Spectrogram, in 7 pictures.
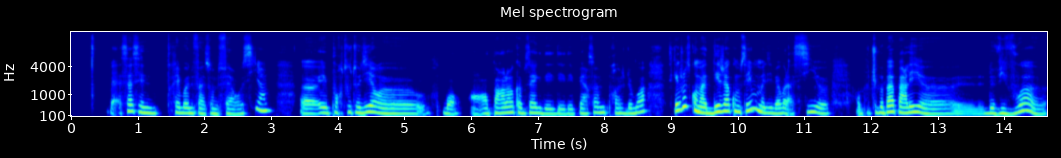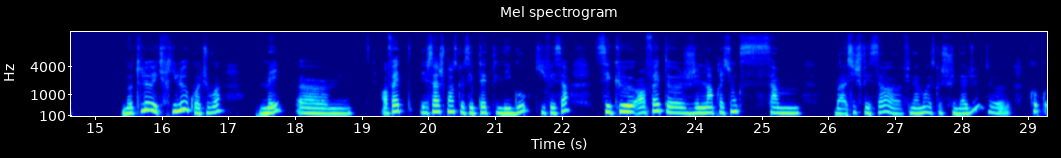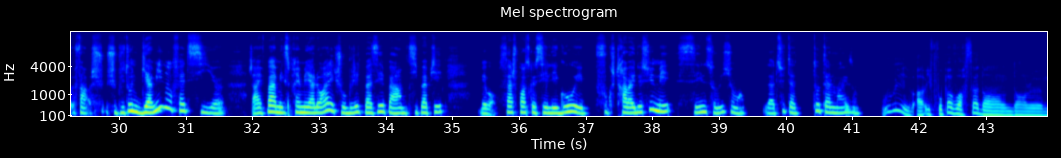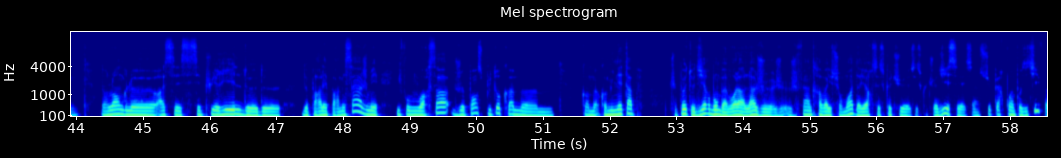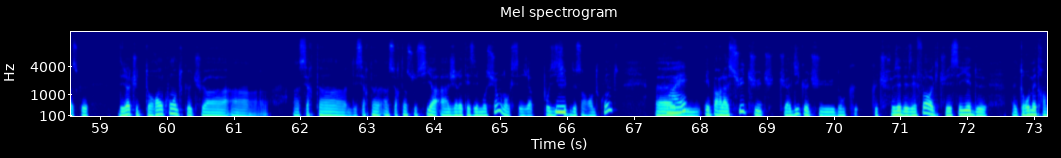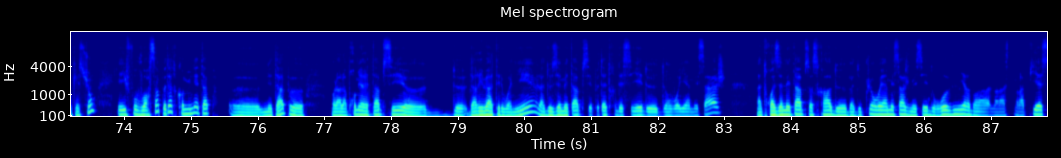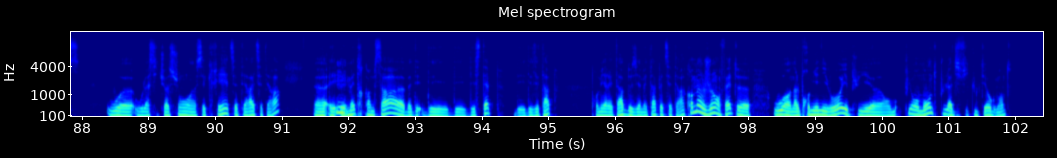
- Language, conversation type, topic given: French, advice, Comment communiquer quand les émotions sont vives sans blesser l’autre ni soi-même ?
- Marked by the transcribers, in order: other background noise; in English: "steps"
